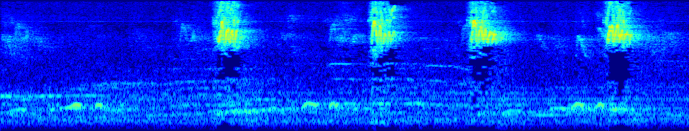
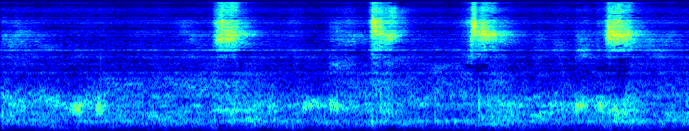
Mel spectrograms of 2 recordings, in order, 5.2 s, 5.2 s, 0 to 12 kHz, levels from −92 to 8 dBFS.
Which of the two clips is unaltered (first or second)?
first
